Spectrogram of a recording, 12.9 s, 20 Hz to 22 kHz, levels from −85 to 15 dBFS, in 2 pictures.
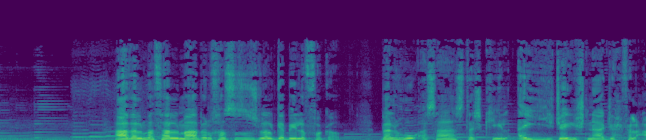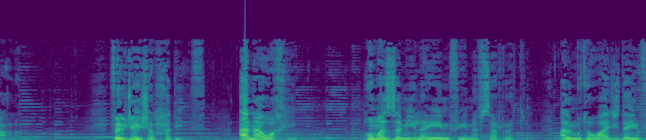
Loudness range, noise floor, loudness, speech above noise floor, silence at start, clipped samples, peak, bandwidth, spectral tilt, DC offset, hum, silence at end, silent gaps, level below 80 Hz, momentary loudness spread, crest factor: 4 LU; -40 dBFS; -15 LUFS; 25 dB; 0 s; under 0.1%; 0 dBFS; 16 kHz; -5 dB/octave; under 0.1%; none; 0 s; none; -48 dBFS; 23 LU; 16 dB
